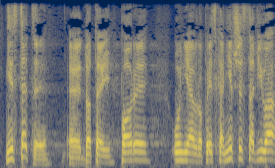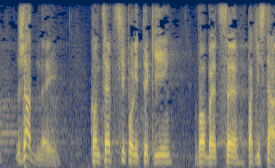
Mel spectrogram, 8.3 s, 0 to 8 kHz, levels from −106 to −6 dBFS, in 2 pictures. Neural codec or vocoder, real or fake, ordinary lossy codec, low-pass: none; real; none; 7.2 kHz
